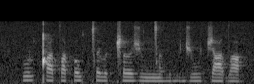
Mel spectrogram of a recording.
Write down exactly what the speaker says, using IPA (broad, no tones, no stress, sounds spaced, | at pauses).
u l ǃ ə j tˤ ʊ k o w ǀ ɘ l ʊ ǁ əː ʒ o ŋ͡ǀ ə ɦ ɪ b ɘ d͡ʒ uː t͡ʃ a j dˤ ə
